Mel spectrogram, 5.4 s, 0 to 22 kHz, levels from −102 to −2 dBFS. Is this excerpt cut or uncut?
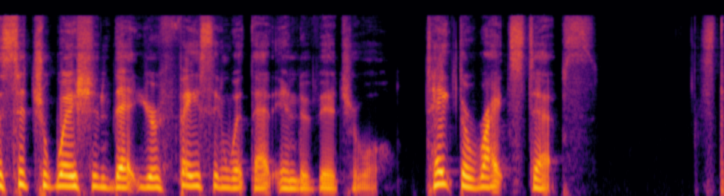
cut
